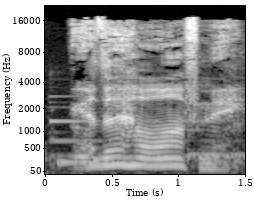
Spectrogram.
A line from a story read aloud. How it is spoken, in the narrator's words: Jack grunted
